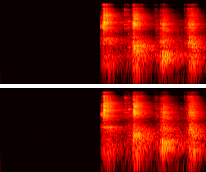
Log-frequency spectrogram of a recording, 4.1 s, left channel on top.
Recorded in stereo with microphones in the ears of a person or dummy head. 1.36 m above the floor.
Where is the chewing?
30° left (ahead or behind), 1.2 m.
